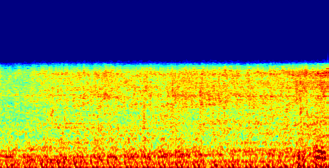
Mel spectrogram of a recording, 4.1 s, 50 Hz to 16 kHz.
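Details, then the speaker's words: 1994 Chevrolet Silverado 1500 V8 with a new transmission, idling roughly with a dull, uneven engine knock under dense rumble; oil pressure gauge fluctuates, sometimes drops to zero when knock appears, seeming to come from right side; source unknown. "I don't know where sounds like from right here on the right side I'm not quite sure I need to clean this carrier up for sure but I'm not quite sure where it's coming from"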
